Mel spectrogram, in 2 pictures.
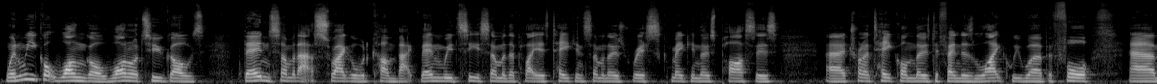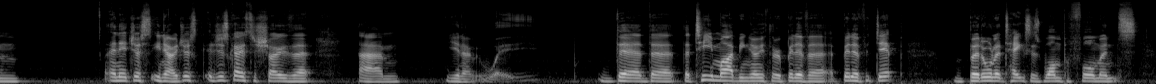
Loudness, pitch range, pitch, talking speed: -26 LUFS, 140-165 Hz, 150 Hz, 220 wpm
